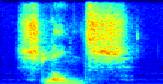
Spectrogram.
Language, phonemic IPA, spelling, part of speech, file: Dutch, /(ə)ˈslɑnts/, 's lands, phrase, Nl-'s lands.ogg
- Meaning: the country's; of the country; in the country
